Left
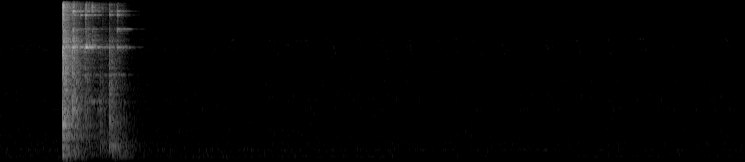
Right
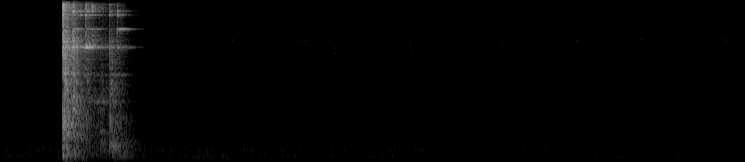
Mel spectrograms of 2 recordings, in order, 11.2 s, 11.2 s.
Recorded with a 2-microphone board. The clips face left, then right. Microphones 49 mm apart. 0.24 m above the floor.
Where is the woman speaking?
I don't hear a woman speaking.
